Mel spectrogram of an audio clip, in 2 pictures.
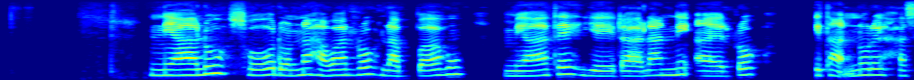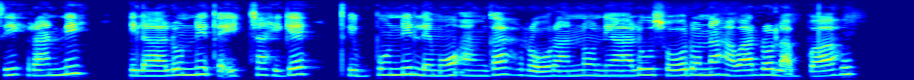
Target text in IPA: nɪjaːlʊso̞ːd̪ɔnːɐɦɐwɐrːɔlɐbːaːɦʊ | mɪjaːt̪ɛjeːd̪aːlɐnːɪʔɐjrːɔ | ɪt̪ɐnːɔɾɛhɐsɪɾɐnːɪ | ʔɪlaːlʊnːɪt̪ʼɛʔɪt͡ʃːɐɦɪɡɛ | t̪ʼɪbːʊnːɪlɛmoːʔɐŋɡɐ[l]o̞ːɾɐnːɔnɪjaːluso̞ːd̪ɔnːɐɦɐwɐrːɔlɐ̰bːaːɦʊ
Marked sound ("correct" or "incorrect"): incorrect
